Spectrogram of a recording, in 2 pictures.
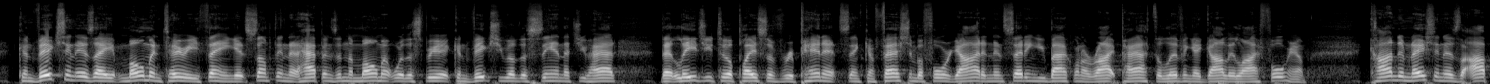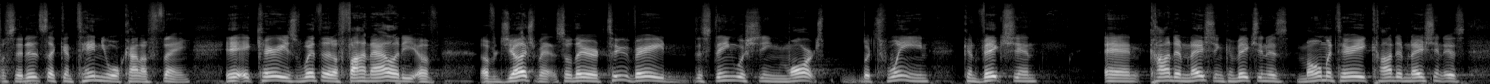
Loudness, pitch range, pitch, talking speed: -19 LUFS, 145-175 Hz, 155 Hz, 175 wpm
